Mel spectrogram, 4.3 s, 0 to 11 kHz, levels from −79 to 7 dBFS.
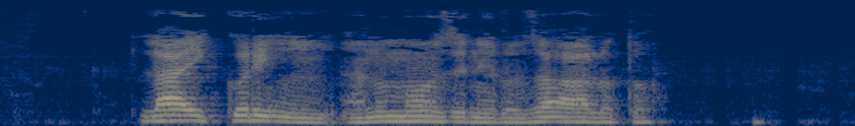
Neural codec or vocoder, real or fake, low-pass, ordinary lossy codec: vocoder, 48 kHz, 128 mel bands, Vocos; fake; 9.9 kHz; MP3, 32 kbps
